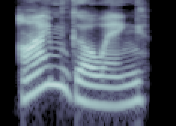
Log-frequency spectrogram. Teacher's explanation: with a voice that falls at the end, it signals a simple definite statement or a firm answer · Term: falling intonation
